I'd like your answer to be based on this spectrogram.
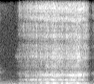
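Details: Man snoring while asleep in a recovering addicts' house; sleep apnea is mentioned. One loud, harsh, rattling snore lasting about a second and a half, heard close up.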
